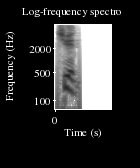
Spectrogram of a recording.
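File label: "jun", Mandarin Chinese pinyin, neutral tone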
